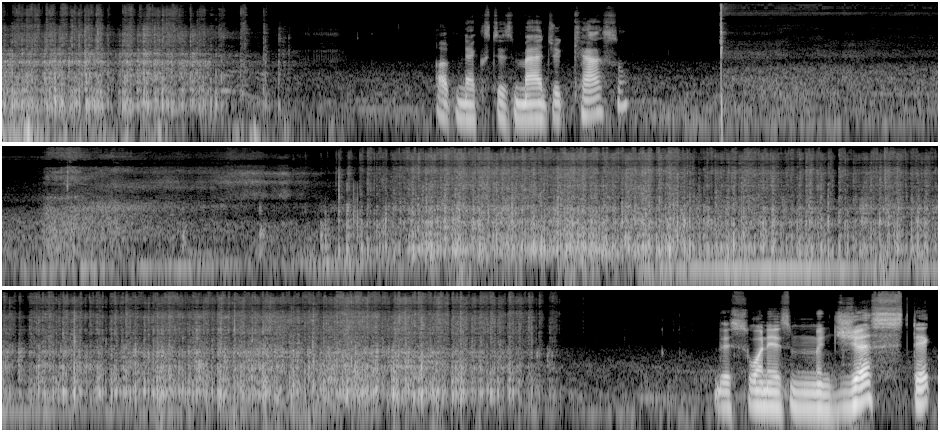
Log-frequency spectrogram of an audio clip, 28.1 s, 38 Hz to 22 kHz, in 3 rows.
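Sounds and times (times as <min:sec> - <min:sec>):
firework fountain hissing and crackling: 0:00.0 - 0:03.2, 0:07.2 - 0:24.5.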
